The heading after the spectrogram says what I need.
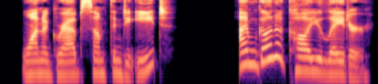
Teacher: want to becomes wanna. Going to becomes gonna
